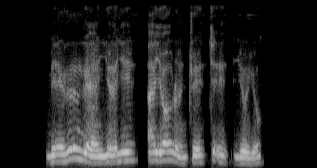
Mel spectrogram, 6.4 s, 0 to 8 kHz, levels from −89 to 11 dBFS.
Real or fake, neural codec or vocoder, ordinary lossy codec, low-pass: fake; codec, 16 kHz, 16 kbps, FunCodec, trained on LibriTTS, 50 frames a second; MP3, 64 kbps; 7.2 kHz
